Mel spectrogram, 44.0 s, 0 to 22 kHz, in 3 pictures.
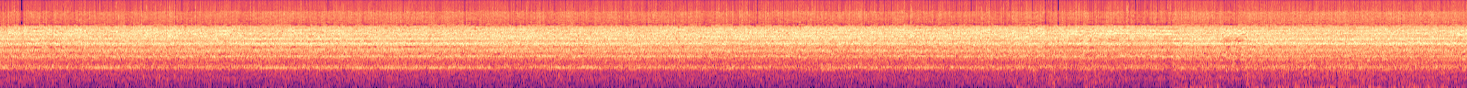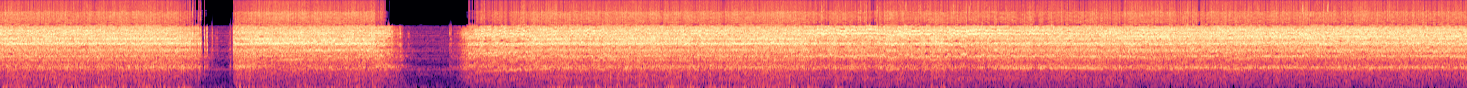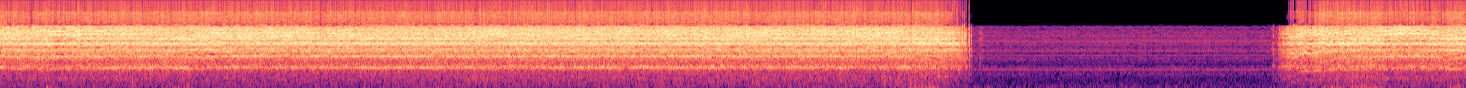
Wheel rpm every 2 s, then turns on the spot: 230, 230, 230, 230, 230, 230, 210, 210, 120, 120, 200, 220, 230, 220, 230, 220, 230, 230, 230, 100, 0, 160.
16-20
